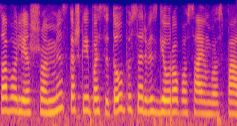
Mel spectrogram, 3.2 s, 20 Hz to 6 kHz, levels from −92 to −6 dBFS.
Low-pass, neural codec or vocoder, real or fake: 5.4 kHz; none; real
